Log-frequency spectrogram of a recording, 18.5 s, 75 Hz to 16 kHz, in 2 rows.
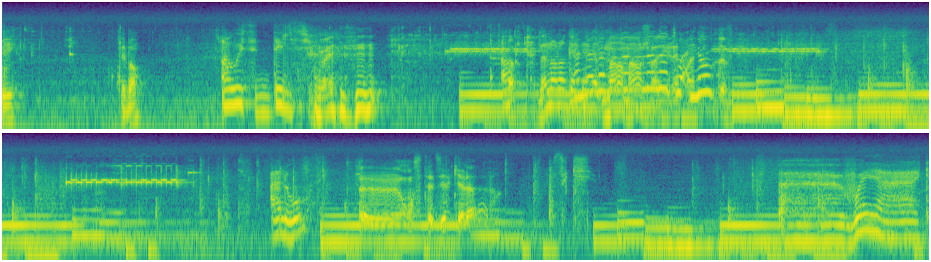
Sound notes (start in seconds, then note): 4.3 Le téléphone sonne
